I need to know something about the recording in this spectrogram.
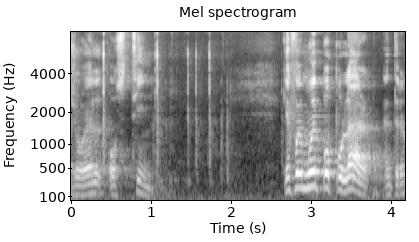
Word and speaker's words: Joel Osteen: Y se pronuncia Joel Osteen, que fue muy popular entre nosotros.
